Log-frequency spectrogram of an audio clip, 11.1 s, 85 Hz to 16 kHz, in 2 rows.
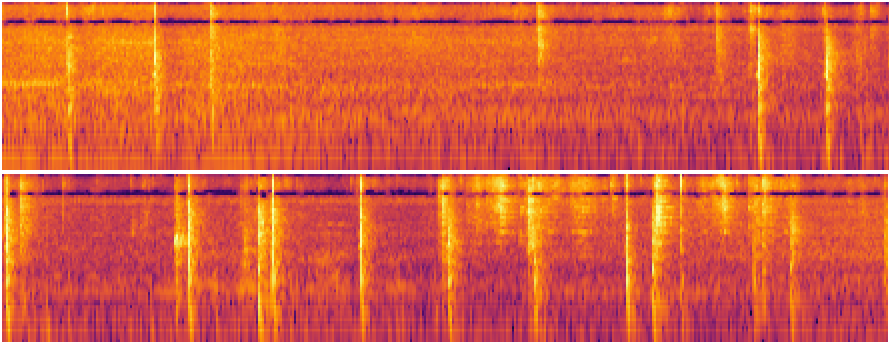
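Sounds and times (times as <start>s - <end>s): knife chopping on wooden block: 4.6s - 5.8s, 6.6s - 10.6s.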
